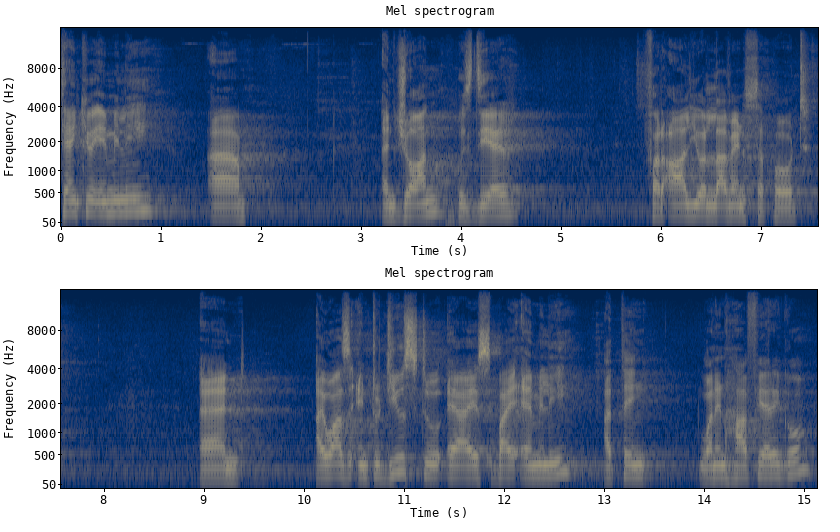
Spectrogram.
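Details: Adult man who has stuttered since early childhood, giving a live speech at a gala: stuttering.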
